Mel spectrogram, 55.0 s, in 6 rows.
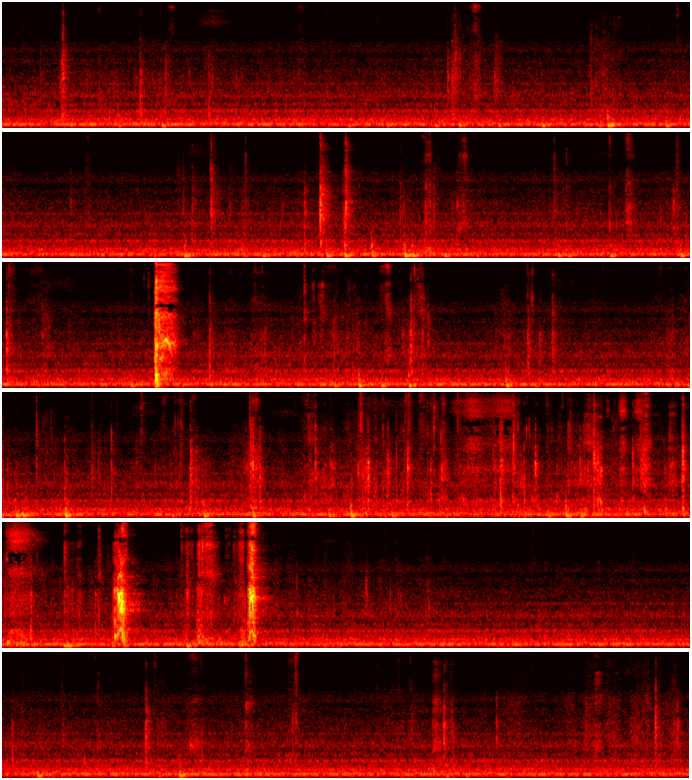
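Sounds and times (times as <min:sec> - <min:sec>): paws and roller scuffing on rug: 0:00.0 - 0:42.9, 0:45.8 - 0:55.0
puppy barking: 0:38.1 - 0:38.6, 0:39.7 - 0:40.4.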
